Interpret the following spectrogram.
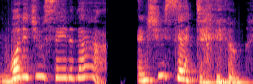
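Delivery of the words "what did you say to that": much higher, stunned asking what she said; shocked disbelief. Real, not acted. Godmother asking the goddaughter in shock, stunned high voice.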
